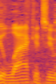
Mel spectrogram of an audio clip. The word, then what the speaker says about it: Lakitu: I was one of those guys that have always said Lakitu instead of Lakitu, and it's come to my attention recently that apparently Lakitu is actually right.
